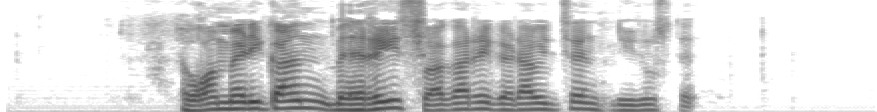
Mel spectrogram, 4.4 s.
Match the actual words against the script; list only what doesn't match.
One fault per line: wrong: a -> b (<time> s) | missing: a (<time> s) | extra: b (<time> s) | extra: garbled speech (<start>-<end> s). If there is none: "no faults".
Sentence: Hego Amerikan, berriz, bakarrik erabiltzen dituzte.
no faults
